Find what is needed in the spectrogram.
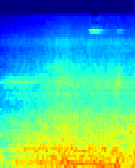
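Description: Steady background rumble with hiss, swelling a little about a second in, like road traffic or a running machine.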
